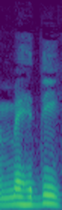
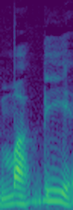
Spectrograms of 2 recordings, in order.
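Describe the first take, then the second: First: The first vowel sounds like e in bed. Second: The first vowel sounds like a in but. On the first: The speaker calls it wrong. "आप उर्दू में मेहदी कहते हैं" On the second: The speaker calls it right. "असल लफ्ज़ महदी है"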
